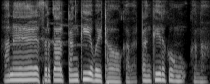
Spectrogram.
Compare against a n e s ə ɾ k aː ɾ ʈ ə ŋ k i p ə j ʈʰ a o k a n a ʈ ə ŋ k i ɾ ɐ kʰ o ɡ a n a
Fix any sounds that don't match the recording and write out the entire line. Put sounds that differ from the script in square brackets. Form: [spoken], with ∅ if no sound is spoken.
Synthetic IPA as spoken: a n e s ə ɾ k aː ɾ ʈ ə ŋ k i [b] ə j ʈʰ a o k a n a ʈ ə ŋ k i ɾ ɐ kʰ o [k] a n a

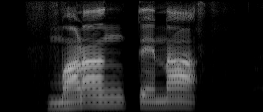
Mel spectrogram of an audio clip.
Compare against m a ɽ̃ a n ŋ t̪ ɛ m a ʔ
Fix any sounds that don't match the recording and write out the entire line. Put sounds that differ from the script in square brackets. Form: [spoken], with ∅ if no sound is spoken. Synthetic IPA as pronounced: m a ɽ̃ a [∅] ŋ t̪ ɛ [n] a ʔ

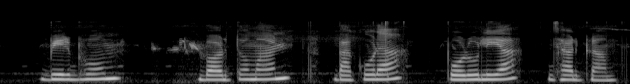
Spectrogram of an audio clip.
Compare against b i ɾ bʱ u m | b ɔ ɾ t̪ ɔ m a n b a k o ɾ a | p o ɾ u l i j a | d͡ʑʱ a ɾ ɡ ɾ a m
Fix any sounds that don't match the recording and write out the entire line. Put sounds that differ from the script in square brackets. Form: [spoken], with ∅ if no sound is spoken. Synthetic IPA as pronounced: b i ɾ bʱ u m | b ɔ ɾ t̪ [o] m a n b a k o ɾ a | p o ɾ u l i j a | d͡ʑʱ a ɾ ɡ ɾ a m

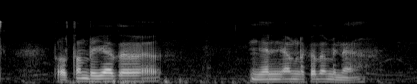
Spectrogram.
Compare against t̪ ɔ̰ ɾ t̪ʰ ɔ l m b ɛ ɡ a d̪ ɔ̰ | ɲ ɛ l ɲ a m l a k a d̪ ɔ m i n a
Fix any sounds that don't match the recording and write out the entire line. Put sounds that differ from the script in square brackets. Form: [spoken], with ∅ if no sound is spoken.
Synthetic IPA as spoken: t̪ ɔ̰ ɾ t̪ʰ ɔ [∅] m b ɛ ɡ a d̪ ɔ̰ | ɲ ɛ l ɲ a m l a k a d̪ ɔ m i n a

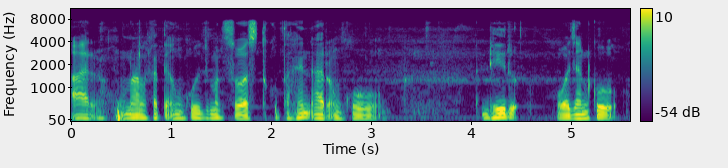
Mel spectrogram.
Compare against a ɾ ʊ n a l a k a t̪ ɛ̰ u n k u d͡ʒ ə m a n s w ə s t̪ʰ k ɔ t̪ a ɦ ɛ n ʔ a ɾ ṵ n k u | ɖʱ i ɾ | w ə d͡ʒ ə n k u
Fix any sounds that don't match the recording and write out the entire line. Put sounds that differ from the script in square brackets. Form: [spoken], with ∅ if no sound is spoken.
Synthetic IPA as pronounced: a ɾ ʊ n a l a k a t̪ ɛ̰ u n k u d͡ʒ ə m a n s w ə s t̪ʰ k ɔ t̪ a ɦ ɛ n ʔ a ɾ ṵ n k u | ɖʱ i ɾ | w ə d͡ʒ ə n k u

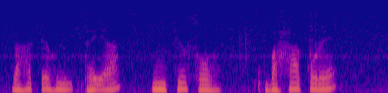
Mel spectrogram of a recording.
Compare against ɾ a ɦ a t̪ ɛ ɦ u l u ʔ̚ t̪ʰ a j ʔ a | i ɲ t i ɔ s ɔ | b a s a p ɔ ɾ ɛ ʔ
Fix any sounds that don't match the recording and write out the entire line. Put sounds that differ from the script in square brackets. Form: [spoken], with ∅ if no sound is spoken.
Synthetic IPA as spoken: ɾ a ɦ a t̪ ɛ ɦ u l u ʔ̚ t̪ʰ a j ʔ a | i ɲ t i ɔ s ɔ | b a [h] a [k] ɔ ɾ ɛ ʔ

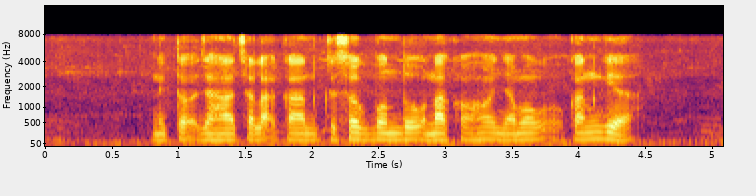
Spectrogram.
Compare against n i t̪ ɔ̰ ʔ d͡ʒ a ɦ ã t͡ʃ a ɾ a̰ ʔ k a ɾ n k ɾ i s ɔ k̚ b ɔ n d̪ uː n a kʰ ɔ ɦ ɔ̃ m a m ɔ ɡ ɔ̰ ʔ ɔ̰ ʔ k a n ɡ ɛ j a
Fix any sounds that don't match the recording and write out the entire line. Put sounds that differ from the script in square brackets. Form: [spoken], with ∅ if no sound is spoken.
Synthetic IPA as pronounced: n i t̪ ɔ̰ ʔ d͡ʒ a ɦ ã t͡ʃ a [l] a̰ ʔ k a [∅] n k ɾ i s ɔ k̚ b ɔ n d̪ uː n a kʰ ɔ ɦ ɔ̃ [ɲ] a m ɔ ɡ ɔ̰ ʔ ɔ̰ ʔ k a n ɡ ɛ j a

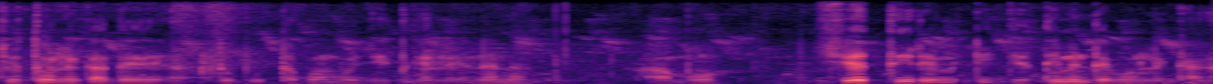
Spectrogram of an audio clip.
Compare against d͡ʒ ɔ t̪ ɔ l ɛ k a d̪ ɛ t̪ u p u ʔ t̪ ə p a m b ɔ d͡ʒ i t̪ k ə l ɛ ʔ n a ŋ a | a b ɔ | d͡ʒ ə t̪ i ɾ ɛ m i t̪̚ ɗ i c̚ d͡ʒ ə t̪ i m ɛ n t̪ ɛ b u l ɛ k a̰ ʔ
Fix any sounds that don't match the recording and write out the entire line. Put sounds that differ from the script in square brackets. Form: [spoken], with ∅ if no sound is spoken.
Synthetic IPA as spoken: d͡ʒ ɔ t̪ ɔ l ɛ k a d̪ ɛ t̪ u p u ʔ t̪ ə p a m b ɔ d͡ʒ i t̪ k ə l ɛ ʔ n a [n] a | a b ɔ | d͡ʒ ə t̪ i ɾ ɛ m i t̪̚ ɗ i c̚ d͡ʒ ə t̪ i m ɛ n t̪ ɛ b [ɔ] l ɛ k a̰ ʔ

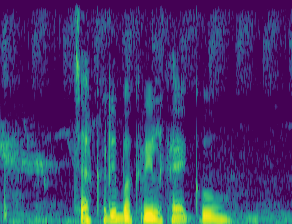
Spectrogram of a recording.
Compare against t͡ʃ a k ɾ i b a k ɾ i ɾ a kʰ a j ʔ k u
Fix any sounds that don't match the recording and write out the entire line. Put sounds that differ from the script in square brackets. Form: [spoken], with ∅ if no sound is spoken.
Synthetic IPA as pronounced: t͡ʃ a k ɾ i b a k ɾ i [l] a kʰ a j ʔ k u

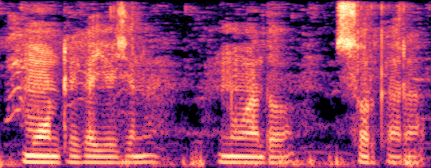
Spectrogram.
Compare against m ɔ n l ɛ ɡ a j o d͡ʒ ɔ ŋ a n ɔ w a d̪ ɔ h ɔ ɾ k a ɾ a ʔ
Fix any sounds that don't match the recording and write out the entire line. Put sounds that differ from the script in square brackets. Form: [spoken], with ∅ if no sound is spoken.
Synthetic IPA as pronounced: m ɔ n [ɾ] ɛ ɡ a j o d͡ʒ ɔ [n] a n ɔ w a d̪ ɔ [s] ɔ ɾ k a ɾ a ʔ

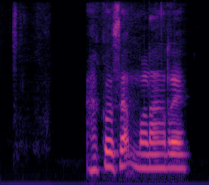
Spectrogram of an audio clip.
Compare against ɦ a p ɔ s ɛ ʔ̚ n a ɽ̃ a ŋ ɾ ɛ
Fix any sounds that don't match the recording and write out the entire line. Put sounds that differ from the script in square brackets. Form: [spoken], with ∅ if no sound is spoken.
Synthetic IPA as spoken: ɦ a [k] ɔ s [a] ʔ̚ [m] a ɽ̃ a ŋ ɾ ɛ

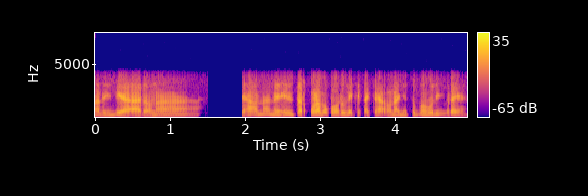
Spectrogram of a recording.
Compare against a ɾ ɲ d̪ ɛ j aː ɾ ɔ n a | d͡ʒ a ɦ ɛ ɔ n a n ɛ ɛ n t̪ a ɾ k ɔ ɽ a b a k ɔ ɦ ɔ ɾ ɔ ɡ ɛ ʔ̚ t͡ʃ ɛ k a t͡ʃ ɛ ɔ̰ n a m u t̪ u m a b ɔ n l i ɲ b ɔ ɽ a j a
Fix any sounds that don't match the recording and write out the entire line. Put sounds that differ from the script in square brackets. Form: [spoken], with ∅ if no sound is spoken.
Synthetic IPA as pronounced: a ɾ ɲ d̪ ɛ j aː ɾ ɔ n a | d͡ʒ a ɦ [a] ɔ n a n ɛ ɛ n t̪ a ɾ k ɔ ɽ a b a k ɔ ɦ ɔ ɾ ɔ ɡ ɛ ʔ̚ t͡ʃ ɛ k a t͡ʃ [a] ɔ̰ n a [ɲ] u t̪ u m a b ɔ [∅] l i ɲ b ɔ ɽ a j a

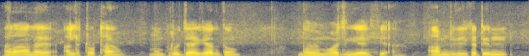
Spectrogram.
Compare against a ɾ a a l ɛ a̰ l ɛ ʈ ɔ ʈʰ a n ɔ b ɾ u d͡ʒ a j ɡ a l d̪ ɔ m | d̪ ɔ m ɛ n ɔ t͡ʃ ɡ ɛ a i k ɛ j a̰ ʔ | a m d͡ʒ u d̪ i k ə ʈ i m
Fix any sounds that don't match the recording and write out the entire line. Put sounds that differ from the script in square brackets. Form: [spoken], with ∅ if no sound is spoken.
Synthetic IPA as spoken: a ɾ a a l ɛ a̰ l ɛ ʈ ɔ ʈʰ a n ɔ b ɾ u d͡ʒ a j ɡ a [ɾ] d̪ ɔ m | d̪ ɔ m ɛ [m] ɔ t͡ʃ ɡ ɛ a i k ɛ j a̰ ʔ | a m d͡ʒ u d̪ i k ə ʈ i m

